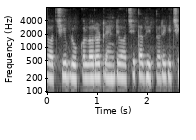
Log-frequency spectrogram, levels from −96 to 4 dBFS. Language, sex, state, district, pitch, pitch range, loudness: Odia, female, Odisha, Khordha, 210 Hz, 205-220 Hz, -16 LUFS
